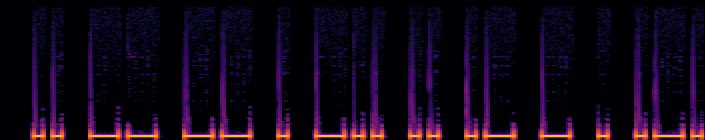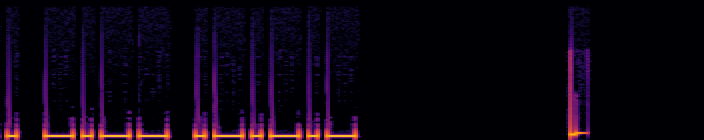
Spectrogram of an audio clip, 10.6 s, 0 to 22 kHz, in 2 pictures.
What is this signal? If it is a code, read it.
Morse code, heard as a keyed tone, about 17 wpm, 700 Hz. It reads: IMMEDIATELY.
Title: Sentences from Top 1100 Words 17wpm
